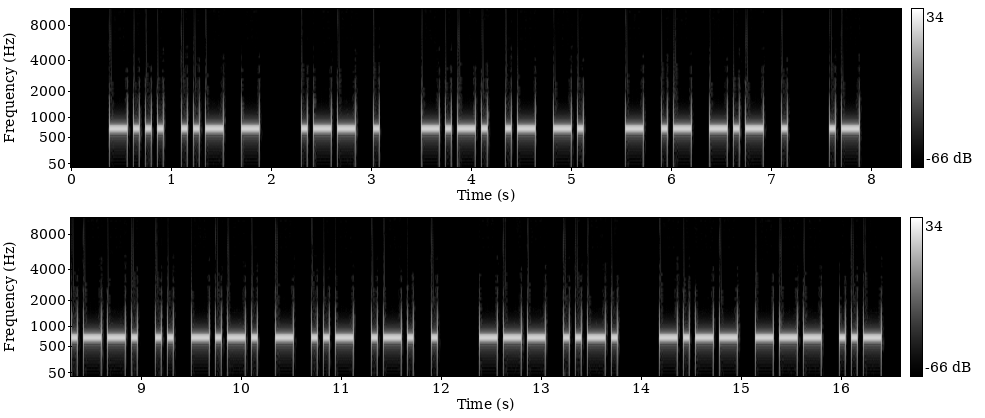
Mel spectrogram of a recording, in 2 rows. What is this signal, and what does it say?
Morse code, heard as a keyed tone, about 20 wpm, 700 Hz. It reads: BUT WE CAN TAKE A PICTURE OF YOU
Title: A Sound Of Thunder 20wpm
